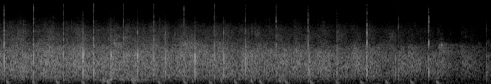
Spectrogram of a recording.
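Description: A conference crowd applauds steadily for the ministries team, the elders and the leadership, many hands clapping at once in a dense, even patter that holds at a moderate level for several seconds, with no one speaking over it.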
